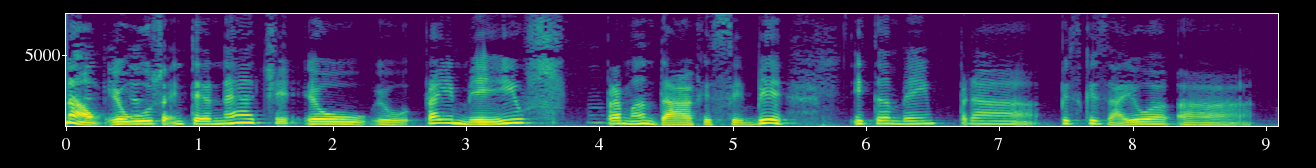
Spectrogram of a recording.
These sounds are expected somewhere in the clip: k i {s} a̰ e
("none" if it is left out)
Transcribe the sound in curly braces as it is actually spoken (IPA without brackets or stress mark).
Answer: z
